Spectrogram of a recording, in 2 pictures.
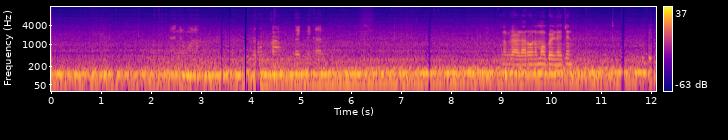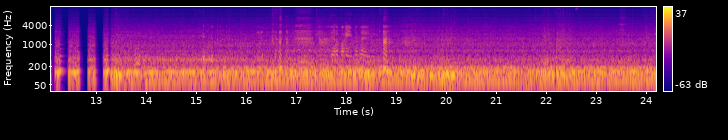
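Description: A vehicle's engine rumbles steadily from inside the cab while driving.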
